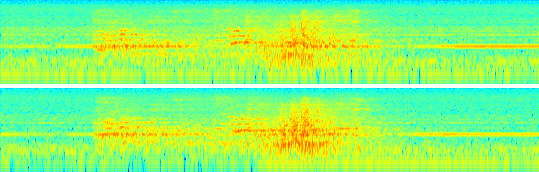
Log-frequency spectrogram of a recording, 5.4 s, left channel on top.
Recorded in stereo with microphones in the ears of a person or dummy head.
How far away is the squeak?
About 6.5 m.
